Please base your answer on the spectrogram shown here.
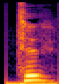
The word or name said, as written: t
